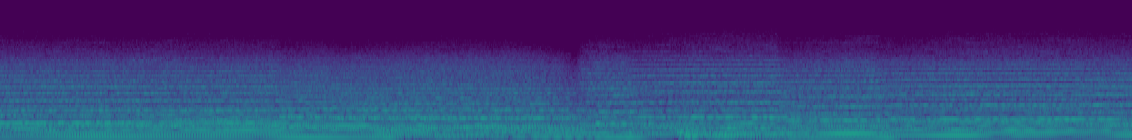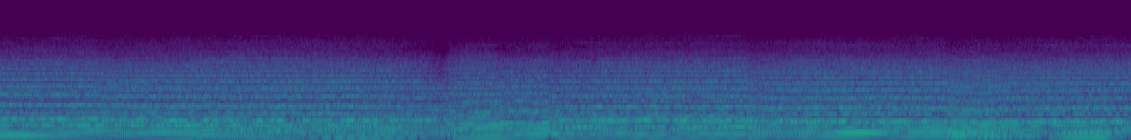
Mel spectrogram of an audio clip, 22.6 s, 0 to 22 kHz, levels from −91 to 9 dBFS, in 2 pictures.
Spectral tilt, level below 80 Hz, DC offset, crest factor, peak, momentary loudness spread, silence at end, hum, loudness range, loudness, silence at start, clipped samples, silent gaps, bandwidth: -6.5 dB/octave; -56 dBFS; under 0.1%; 14 dB; -30 dBFS; 3 LU; 0 s; none; 2 LU; -44 LUFS; 0 s; under 0.1%; none; 13 kHz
